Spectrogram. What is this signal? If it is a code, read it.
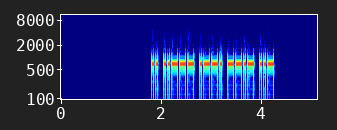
Morse code, heard as a keyed tone, about 30 wpm, 700 Hz. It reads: I2PQU
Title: DXCC-100 Call Signs - 5 Characters - Repeated 3x - 30wpm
